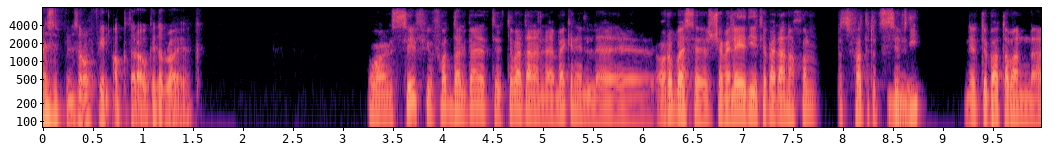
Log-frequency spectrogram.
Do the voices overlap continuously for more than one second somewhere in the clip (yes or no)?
no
